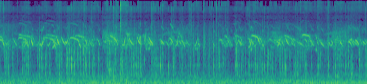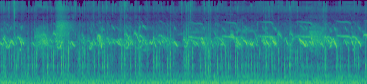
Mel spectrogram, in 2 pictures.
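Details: A flock of baby chicks chirps nonstop, shrill short peeps tumbling over one another throughout, with a steady low hum underneath.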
